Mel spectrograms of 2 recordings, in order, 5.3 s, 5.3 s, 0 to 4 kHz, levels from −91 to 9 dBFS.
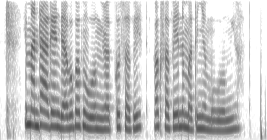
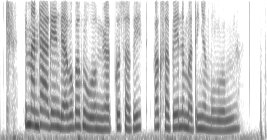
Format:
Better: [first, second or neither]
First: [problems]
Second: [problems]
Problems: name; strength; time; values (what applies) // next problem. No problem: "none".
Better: first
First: none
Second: noise reduction (neural diffusion model UNIVERSE++)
